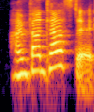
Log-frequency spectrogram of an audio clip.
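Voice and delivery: high, put-on American accent. Recalling how dad went around the house repeating what they learned, imitating his put-on american accent. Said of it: "He always put on this American accent".

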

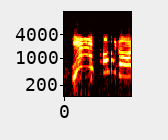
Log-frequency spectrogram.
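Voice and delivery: thrilled and excited, pitched very high. [name] picks up a call from radio hosts Jay and Dave, excited. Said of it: "Why are you getting so excited?".

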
